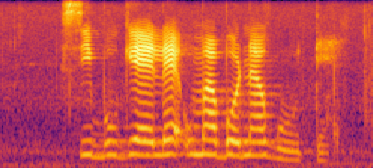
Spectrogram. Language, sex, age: South Ndebele, female, 20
